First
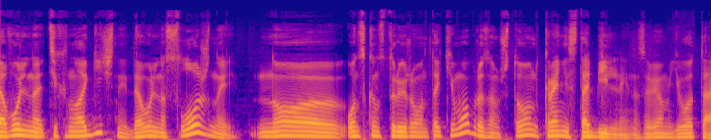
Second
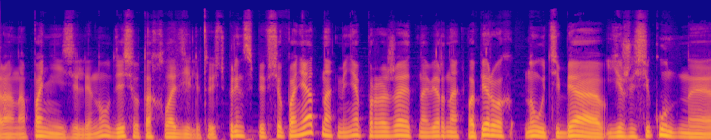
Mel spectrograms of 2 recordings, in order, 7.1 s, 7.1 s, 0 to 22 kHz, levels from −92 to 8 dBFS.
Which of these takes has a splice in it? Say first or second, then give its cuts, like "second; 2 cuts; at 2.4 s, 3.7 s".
second; 2 cuts; at 3.3 s, 5.1 s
